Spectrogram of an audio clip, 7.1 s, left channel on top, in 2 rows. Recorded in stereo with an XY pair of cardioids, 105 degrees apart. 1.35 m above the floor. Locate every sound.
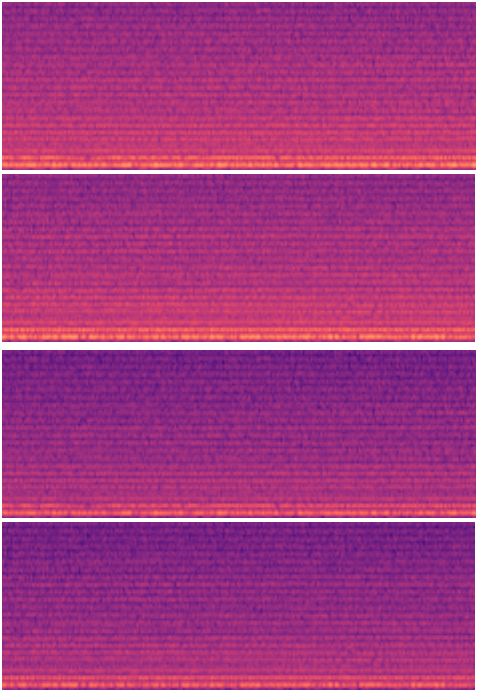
0.0 s a drone: 35° left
